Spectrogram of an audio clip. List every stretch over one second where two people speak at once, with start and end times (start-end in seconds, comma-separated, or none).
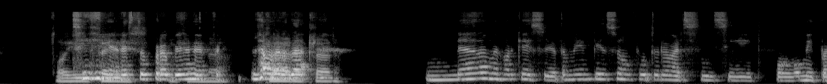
0.7-3.1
